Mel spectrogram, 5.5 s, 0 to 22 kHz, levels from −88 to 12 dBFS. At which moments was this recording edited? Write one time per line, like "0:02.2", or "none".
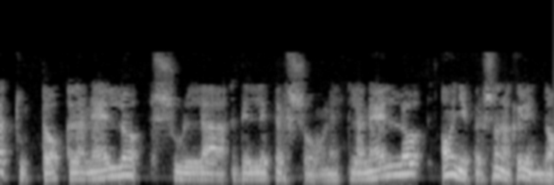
0:01.4
0:02.3
0:04.4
